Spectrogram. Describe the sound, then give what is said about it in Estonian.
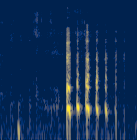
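A plastic-wrapped package is handled and torn open: a quick run of about six sharp, crinkly crackles over roughly a second, with no talking. The package is red with white hearts and holds cold food wrapped in plastic film. “See on toit. See on külm. See on kile sees.”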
